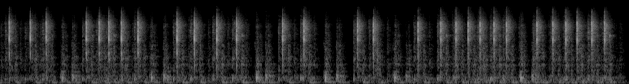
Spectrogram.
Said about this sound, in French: La machine à écrire. Cet objet, aujourd'hui désuet, mais dont les sons hantent notre mémoire collective.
